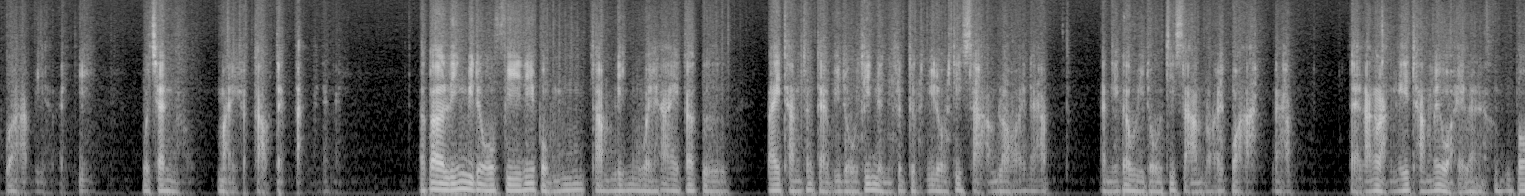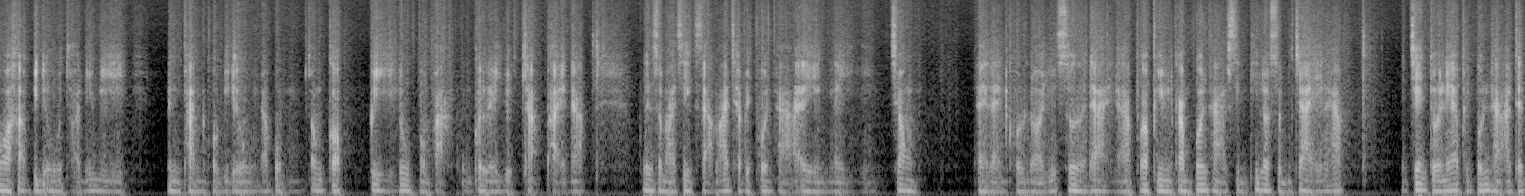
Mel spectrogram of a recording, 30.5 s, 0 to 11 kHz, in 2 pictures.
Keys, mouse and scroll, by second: 3.5 click, 8.5-9.0 scroll down 4, 9.4-10.4 scroll down 4, 11.2 click, 12.1-13.9 scroll down 5, 13.9-14.5 scroll up 1, 18.0 scroll up 1, 19.0 middle click, 19.0-19.4 scroll up 2, 19.4 scroll down 2, 20.0 scroll down 2, 21.1 scroll up 2, 26.1 click, 28.0 click, 30.0 click.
